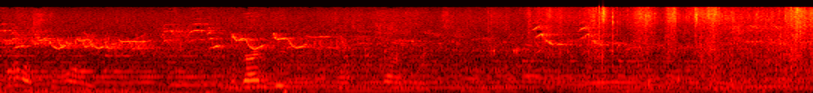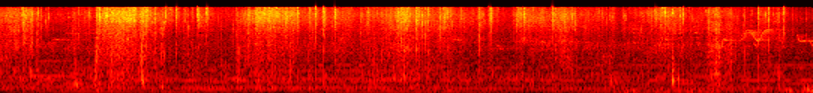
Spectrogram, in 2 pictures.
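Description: Rustling and brushing through leafy forest undergrowth in repeated noisy bursts that grow louder in the second half, with birds singing in the first seconds.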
